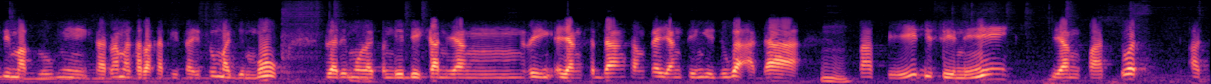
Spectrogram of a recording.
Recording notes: by Phone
